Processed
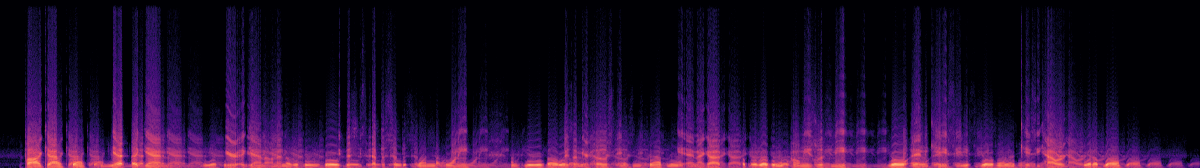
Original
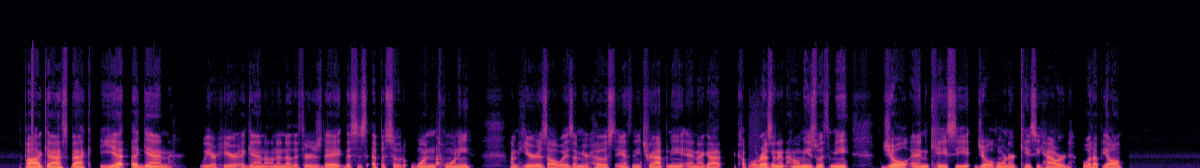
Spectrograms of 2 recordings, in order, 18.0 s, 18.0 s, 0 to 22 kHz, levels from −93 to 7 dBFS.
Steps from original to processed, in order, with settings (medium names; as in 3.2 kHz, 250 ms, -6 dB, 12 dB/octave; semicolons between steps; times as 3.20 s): high-pass 64 Hz 24 dB/octave; resonant low shelf 350 Hz -6.5 dB, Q 1.5; hum notches 50/100 Hz; frequency shift +55 Hz; dynamic bell 4.3 kHz, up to -5 dB, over -45 dBFS, Q 1.1; in parallel at -7.5 dB: Schmitt trigger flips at -22 dBFS; on the sum: LFO low-pass square 0.59 Hz 490–2400 Hz; on a send: feedback delay 316 ms, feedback 43%, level -12.5 dB; on the sum: sliding maximum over 5 samples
